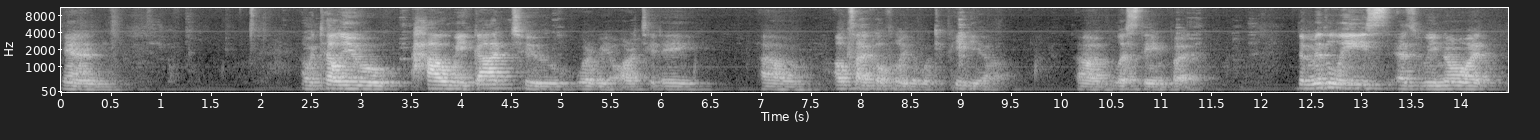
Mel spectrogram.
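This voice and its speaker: A man from Syria speaking as a forum panelist, measured, with many ums and restarts. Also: mid-range voice, fairly even intonation. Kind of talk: forum talk. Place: large echoey meeting hall. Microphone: handheld microphone. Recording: echoey hall, mic far off.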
